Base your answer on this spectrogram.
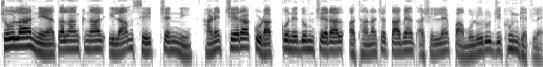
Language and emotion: Goan Konkani, neutral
